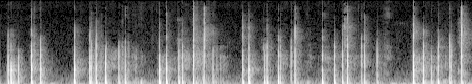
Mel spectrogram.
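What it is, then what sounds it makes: Cardboard piece. Long nails scratch and tap on a flat, round, brown kraft cardboard shape with jute trim. The result is a rapid, irregular run of short, dry taps and clicks, with bright crisp edges over a soft low thud. A faint scratchy rustle fills the gaps between them.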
